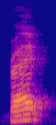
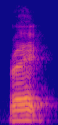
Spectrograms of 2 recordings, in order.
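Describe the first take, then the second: Both takes have the same delivery.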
